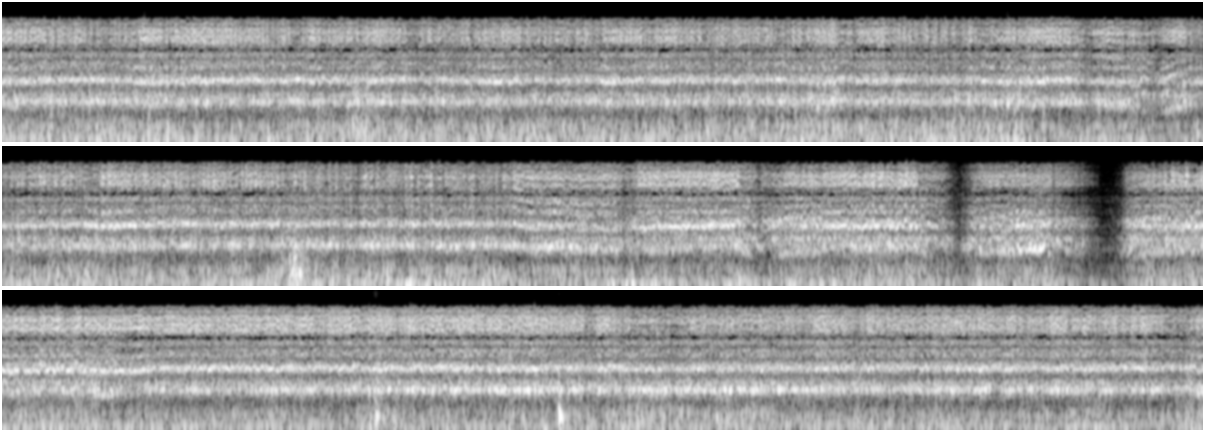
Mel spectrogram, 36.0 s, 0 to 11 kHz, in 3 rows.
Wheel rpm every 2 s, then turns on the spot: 230, 230, 240, 230, 230, 210, 210, 230, 230, 180, 150, 100, 190, 230, 230, 230, 240, 230.
none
